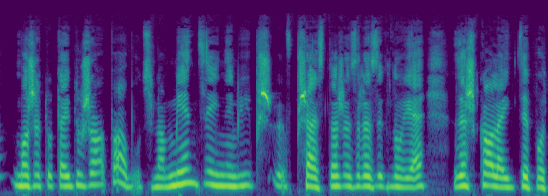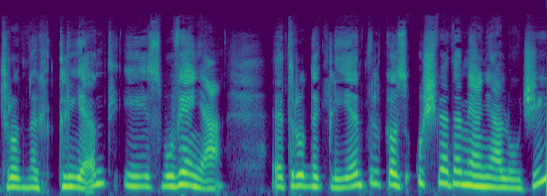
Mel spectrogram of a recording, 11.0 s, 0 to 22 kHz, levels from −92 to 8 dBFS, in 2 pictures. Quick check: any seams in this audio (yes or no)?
no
